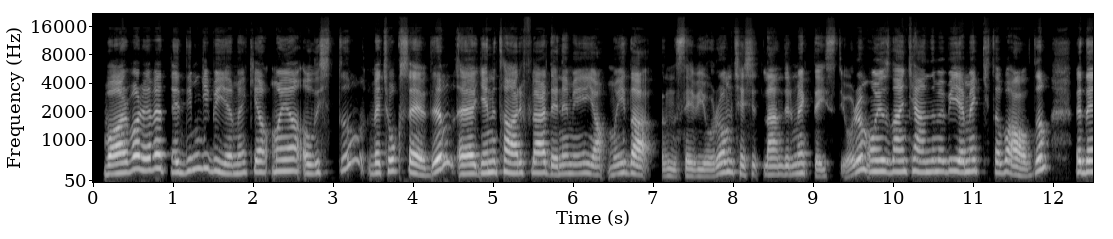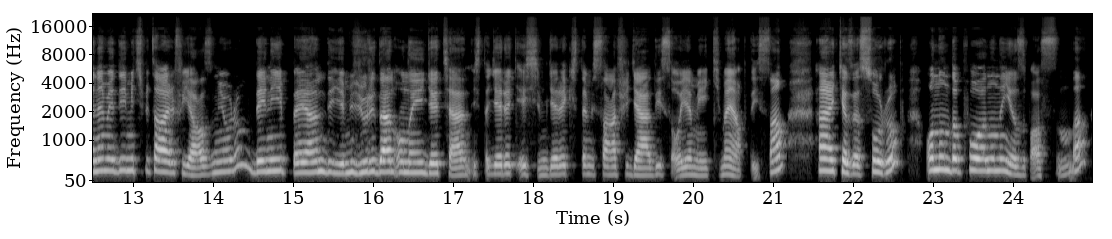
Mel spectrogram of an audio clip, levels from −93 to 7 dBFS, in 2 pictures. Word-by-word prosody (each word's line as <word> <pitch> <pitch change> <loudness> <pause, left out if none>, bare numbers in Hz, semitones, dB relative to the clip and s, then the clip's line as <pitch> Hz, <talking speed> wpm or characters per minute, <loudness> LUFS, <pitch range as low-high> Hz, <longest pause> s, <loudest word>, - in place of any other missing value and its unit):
Var, 220 +3 +6
var, 320 +3 +5
evet. 310 +4 +4
Dediğim 260 +7 -3
gibi 320 -5 -4
yemek 225 +1 -4
yapmaya 265 +2 -1
alıştım 240 - -5 0.2
ve 230 +1 -2
çok 270 +3 -1
sevdim. 225 +4 +5 0.2
Eee, 215 +1 +5
yeni 240 +2 0
tarifler 235 -1 +2
denemeyi, 215 +3 -4
yapmayı 205 +3 -5
da, 205 -5 +2
ııı, 155 0 -8
seviyorum, 155 +10 -4
çeşitlendirmek 205 +1 -5
de 150 - -2
istiyorum. 310 - -3
O 260 - +1
yüzden 260 0 +1
kendime 260 -1 -3
bir 275 - -4
yemek 265 0 0
kitabı 250 -1 -5
aldım 195 - +1 0.4
ve 255 0 +2
denemediğim 275 +2 +2
hiçbir 275 -1 -7
tarifi 250 -4 +4
yazmıyorum. 245 - -2
Deneyip 270 +1 +1
beğendiğim, 240 -1 +1
jüriden 255 +2 +5
onayı 240 -1 0
geçen, 225 -6 +1
işte, 205 - -11
gerek 210 +1 0
eşim, 195 -3 -7
gerek, 195 +2 -2
işte, 205 0 -7
misafir 195 0 -5
geldiyse 185 +1 -1
o - - -4
yemeği 170 -1 -4
kime 190 +3 -4
yaptıysam 190 - -2 0.4
herkese 270 -6 +5
sorup 255 - +2 0.3
onun 295 0 +4
da 285 -1 +4
puanını 280 -1 +3
yazıp 190 -8 -2
aslında, 170 +4 -5
235 Hz, 135 wpm, -24 LUFS, 200-265 Hz, 0.4 s, Var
